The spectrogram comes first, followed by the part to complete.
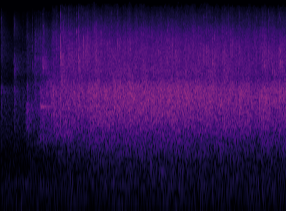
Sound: applause

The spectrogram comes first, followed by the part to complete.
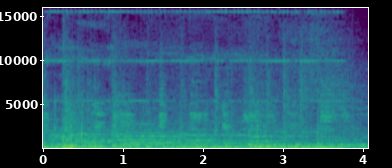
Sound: alarm ringing

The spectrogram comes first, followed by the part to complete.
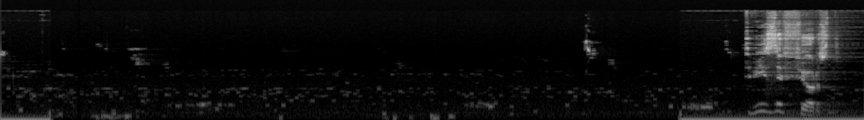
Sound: birds chirping

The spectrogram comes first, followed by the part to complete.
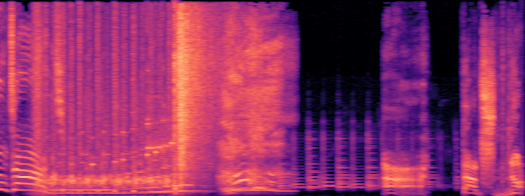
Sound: all gasping

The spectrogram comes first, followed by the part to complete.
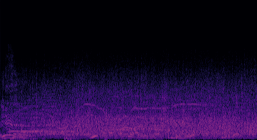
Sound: applauding

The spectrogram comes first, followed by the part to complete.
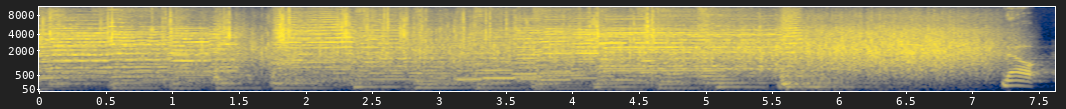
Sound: applause

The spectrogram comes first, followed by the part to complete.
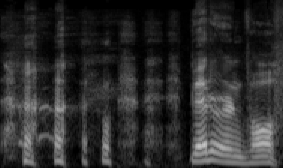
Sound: laughs

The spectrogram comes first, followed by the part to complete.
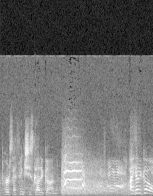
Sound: person screams; gun roars

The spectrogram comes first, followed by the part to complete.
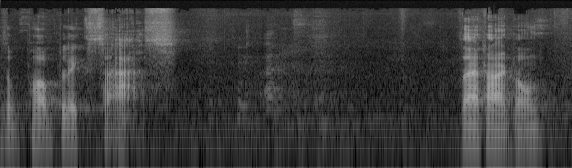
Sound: audience laughter

